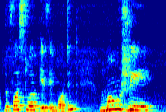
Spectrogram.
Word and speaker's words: manger: Manger. Manger. This means to eat. Danser means to dance. Now the pronunciation of OI.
